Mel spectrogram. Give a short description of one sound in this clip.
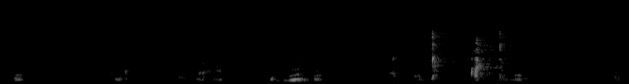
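Paper rustles and flaps as a book is handled.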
